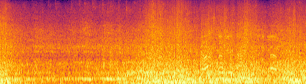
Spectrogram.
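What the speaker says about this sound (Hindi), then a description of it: "कटिहार से चलकर अमृतसर को जाने वाली कटिहार अमृतसर अमरपाली एक्सप्रेस के साथ क्रॉसिंग हो रही है दोस्तों।" Katihar–Amritsar Amrapali Express thundering by on the neighbouring line during a crossing, a loud continuous rumble and rattle of wagons that swells slightly and holds steady throughout, close and dominant.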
